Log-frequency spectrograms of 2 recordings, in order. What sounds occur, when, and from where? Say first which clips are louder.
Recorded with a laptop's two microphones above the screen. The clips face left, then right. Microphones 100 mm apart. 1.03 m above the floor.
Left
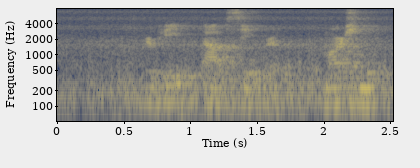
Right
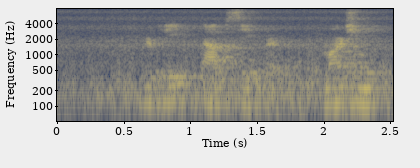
0.6 s a man speaking: right 1 dB; 15° right (ahead or behind), 6 m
